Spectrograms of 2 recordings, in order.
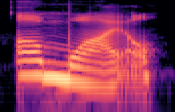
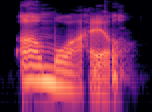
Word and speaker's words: umquhile: And I am now going to tell you that this word is pronounced Umquhile. Umquhile is how that word is spelled. And it is pronounced Umquhile.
